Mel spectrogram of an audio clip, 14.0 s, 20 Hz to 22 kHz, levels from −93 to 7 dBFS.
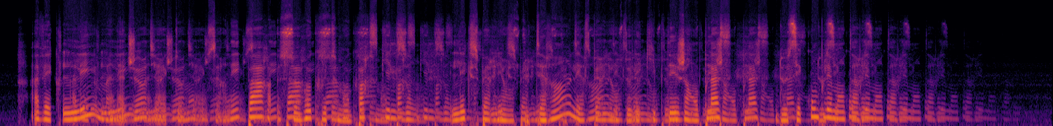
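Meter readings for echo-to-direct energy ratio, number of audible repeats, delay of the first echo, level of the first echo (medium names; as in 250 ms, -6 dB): -6.5 dB, 4, 505 ms, -7.0 dB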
